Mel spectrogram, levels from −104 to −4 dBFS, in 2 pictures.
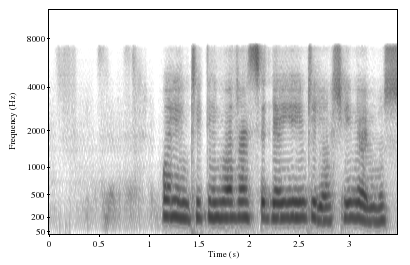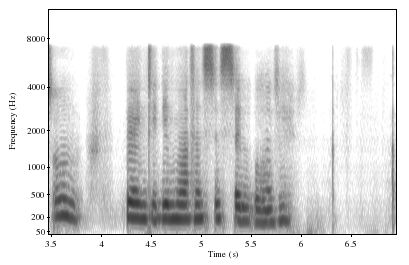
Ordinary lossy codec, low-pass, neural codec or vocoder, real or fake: none; 7.2 kHz; codec, 16 kHz, 0.5 kbps, FreqCodec, smaller model; fake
